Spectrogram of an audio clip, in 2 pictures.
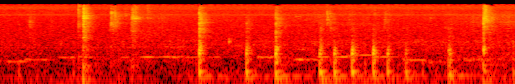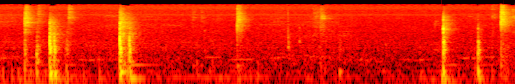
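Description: Plastic Lego pieces clicking and snapping as they are handled, pulled off and pressed back on: scattered sharp clicks, a quick run of them about three seconds in, and the loudest two a little past halfway.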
